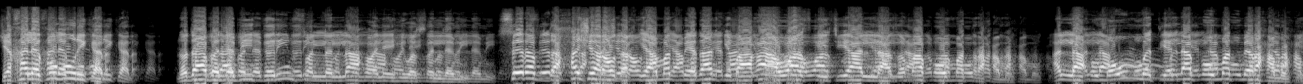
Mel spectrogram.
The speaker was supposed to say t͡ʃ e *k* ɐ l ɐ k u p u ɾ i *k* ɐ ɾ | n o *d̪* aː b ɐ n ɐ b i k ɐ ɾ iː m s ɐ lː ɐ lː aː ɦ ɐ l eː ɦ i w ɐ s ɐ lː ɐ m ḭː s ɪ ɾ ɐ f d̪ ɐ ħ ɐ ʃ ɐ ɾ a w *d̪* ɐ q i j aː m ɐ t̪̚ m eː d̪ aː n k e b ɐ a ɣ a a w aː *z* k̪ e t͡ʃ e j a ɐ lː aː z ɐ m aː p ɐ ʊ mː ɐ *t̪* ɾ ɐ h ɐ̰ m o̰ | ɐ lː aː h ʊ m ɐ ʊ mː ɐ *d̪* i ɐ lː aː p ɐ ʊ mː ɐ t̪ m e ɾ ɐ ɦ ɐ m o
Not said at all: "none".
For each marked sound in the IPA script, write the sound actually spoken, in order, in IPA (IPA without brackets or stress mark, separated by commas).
x, k, d̪, d̪, z, t̪, t̪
